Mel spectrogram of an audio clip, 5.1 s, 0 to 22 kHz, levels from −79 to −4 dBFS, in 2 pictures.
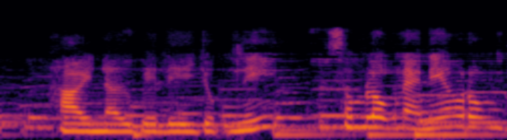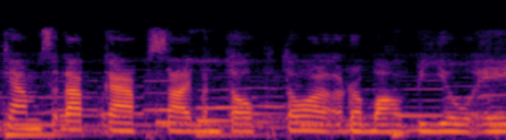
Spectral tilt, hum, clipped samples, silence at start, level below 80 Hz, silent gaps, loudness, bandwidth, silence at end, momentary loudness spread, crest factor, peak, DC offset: -5 dB/octave; none; under 0.1%; 0 s; -62 dBFS; none; -28 LUFS; 11 kHz; 0 s; 4 LU; 20 dB; -10 dBFS; under 0.1%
